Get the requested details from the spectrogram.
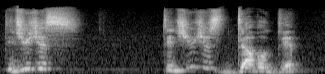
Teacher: the s kills the t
